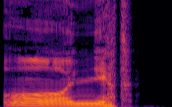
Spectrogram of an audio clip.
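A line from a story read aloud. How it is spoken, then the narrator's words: Groaning. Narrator (Russian): простонал Юра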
